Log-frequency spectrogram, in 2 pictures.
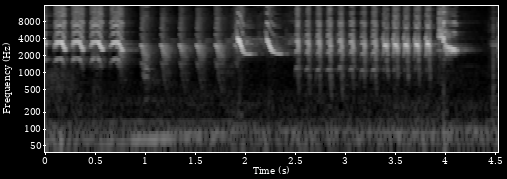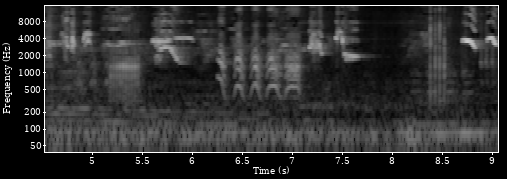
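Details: Javan myna in full song, a training recording for young birds and other starlings: a fast series of repeated clicking whistled notes for about four seconds, then varied harsh squawks and looping slurred whistles.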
